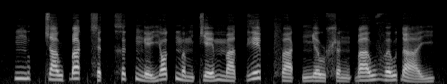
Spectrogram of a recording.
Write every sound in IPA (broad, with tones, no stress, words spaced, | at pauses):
ŋu˦˥k̚ca˧wɓa˦˥k̚ sə˨˩k̚ xə˦˥k̚ŋe˨˩˨ jɔ˦˥t̚mə˨˩mce˨˩˦ ma˨˩t̚ɣe˦˥p̚fa˨˩k̚ɲə˨˩w ʂə˨˩ŋɓa˧˥wvə˧˥wɗa˨˩˨j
